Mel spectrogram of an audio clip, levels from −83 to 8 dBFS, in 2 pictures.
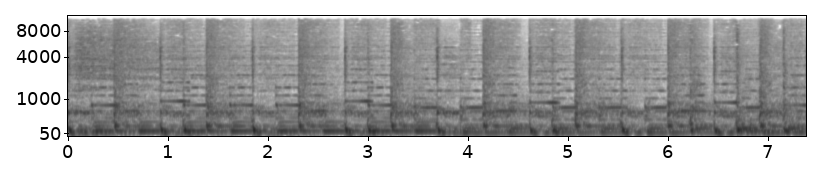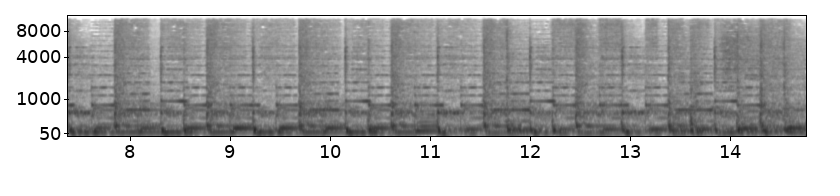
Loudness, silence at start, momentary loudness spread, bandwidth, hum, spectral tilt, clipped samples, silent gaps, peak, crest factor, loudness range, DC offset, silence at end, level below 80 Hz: -14 LUFS; 0 s; 3 LU; 11.5 kHz; none; -4 dB/octave; under 0.1%; none; 0 dBFS; 14 dB; 1 LU; under 0.1%; 0 s; -26 dBFS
